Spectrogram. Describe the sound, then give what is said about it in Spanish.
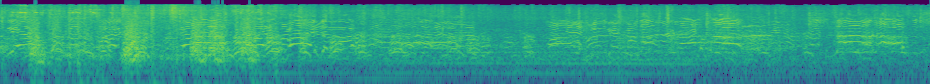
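Guards' dogs bark as women are chased running to a train, amid overlapping shouts and hurried running. The commotion is loud, sharpest in the first couple of seconds, then a steady din of agitated voices. “Llevan corriendo a las mujeres de la lista hasta el tren. Guardianes y perros las acosan.”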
